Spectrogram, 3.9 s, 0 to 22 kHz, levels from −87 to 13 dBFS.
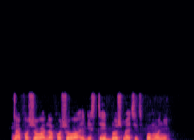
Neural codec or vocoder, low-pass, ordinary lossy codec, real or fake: codec, 16 kHz in and 24 kHz out, 2.2 kbps, FireRedTTS-2 codec; 7.2 kHz; none; fake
